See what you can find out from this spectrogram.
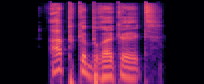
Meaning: past participle of abbröckeln
- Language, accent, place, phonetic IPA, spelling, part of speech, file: German, Germany, Berlin, [ˈapɡəˌbʁœkəlt], abgebröckelt, verb, De-abgebröckelt.ogg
